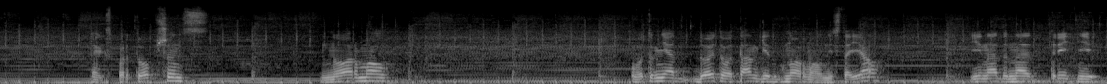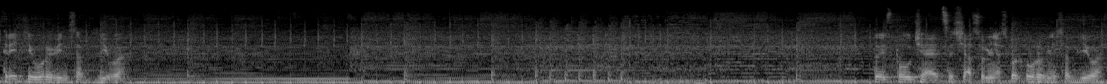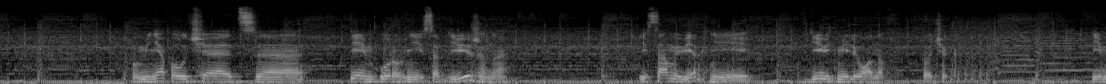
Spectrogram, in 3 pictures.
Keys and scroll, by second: 12.8 d, 20.5 ctrl+v.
